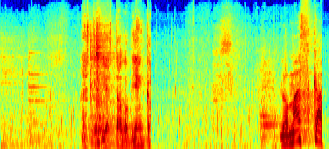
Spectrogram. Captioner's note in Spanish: borboteo de la comida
